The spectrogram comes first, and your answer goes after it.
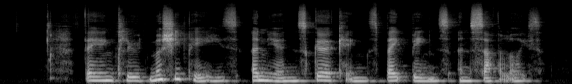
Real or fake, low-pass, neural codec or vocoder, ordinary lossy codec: real; 19.8 kHz; none; none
